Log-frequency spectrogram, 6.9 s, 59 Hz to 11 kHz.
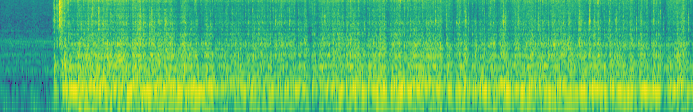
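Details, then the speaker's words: Samsung 7 kg top-loader washer, newly fitted replacement drain motor powered for test: steady low hum with water rushing and churning, no stalls or grinding; drain motor running normally. "Here dear, you can see here motor is okay, it's working."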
